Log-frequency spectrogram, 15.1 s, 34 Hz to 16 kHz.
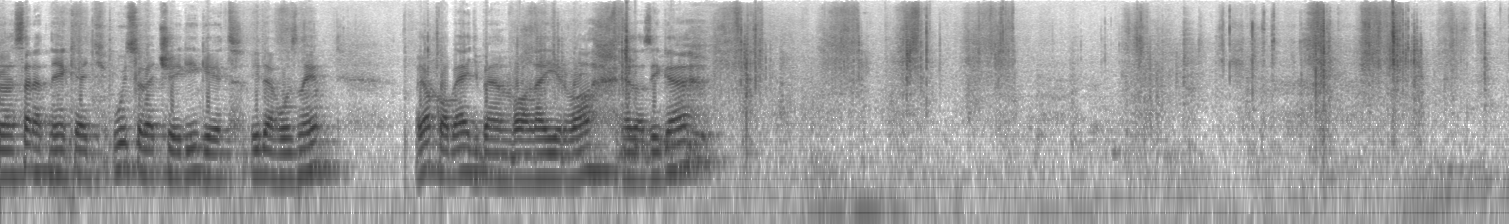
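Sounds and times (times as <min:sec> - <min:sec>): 
speech: 0:00.0 - 0:03.5, 0:04.2 - 0:07.2
paper pages flipping: 0:04.1 - 0:15.0.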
